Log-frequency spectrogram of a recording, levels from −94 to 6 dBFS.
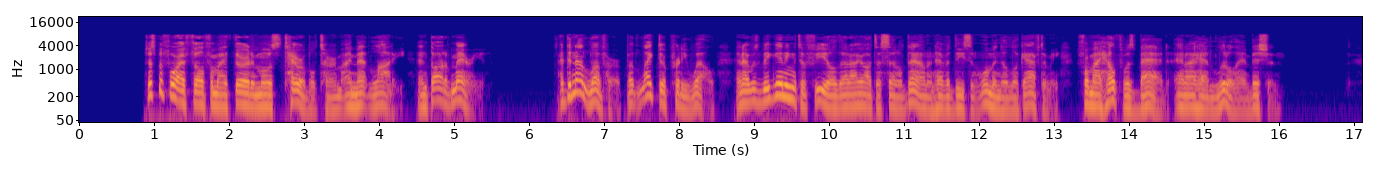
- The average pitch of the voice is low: Yes, low, 115 Hz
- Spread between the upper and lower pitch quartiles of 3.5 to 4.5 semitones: No, average, 5.1 semitones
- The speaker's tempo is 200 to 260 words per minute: Yes, fast, 205 wpm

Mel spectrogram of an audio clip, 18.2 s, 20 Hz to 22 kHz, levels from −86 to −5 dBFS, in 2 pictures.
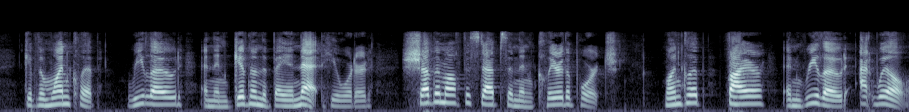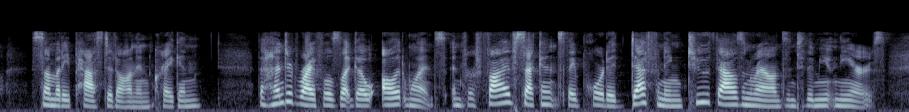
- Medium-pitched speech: No, high, 200 Hz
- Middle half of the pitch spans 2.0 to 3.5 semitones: No, average, 4.5 semitones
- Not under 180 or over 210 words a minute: Yes, average, 190 wpm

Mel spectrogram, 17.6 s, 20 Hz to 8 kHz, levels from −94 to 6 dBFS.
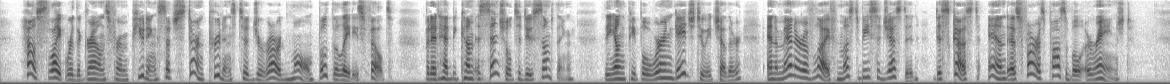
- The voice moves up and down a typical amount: No, wide, 5.7 semitones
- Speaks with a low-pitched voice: No, high, 215 Hz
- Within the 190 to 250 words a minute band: No, average, 165 wpm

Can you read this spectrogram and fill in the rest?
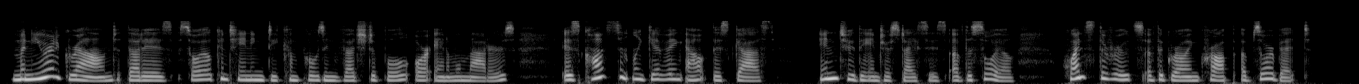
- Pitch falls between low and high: No, high, 200 Hz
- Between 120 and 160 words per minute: Yes, average, 140 wpm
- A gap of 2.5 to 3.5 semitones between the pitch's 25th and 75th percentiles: No, average, 3.9 semitones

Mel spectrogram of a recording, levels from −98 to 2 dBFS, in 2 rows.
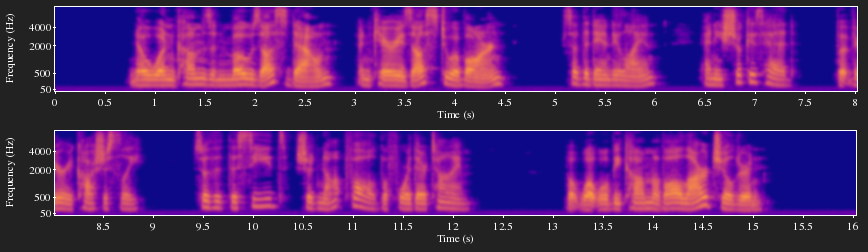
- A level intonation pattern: Yes, narrow, 2.3 semitones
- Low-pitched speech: No, medium, 155 Hz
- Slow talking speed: No, average, 155 wpm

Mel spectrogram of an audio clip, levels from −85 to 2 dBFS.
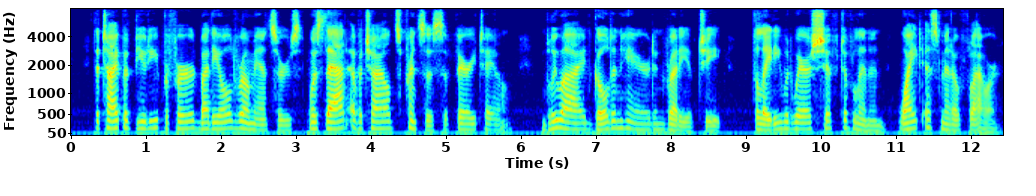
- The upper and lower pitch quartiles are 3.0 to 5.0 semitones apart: Yes, average, 3.5 semitones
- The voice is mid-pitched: Yes, medium, 155 Hz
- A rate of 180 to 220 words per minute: Yes, average, 185 wpm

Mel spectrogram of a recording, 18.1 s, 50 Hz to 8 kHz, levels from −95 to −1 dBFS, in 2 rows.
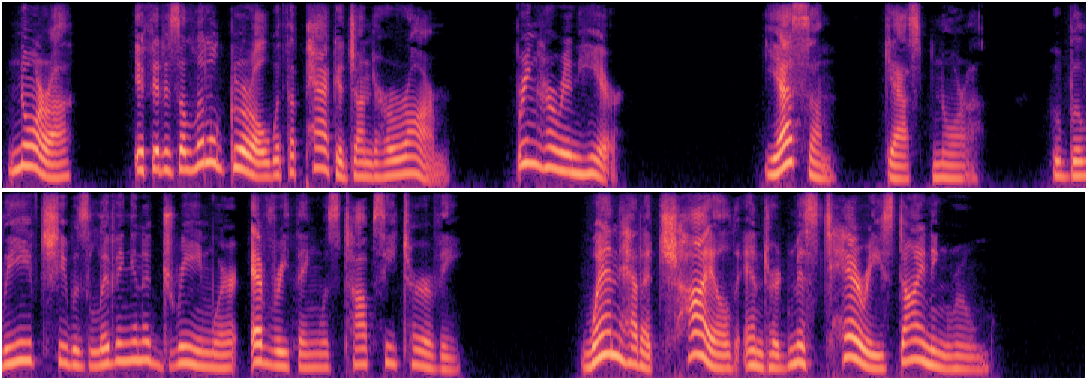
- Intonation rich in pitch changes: Yes, wide, 6.6 semitones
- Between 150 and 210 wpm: No, average, 140 wpm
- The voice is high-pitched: Yes, high, 200 Hz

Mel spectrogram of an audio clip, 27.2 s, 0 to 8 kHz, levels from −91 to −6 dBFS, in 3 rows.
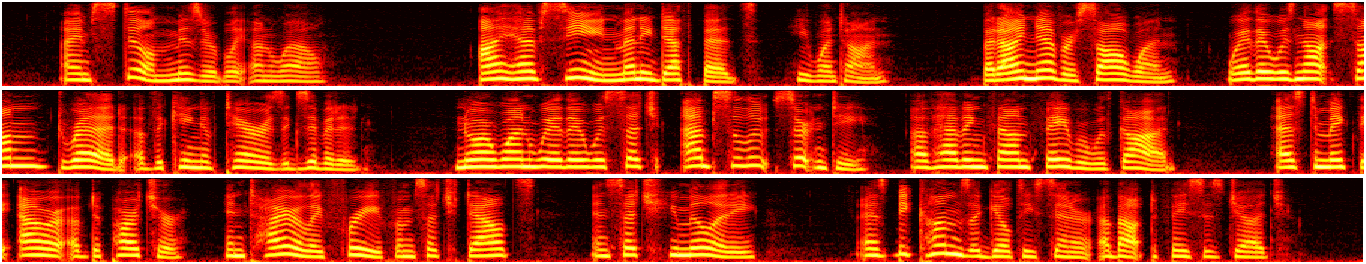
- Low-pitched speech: No, high, 230 Hz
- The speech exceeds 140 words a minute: Yes, average, 155 wpm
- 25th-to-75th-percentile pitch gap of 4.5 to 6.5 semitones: Yes, average, 4.8 semitones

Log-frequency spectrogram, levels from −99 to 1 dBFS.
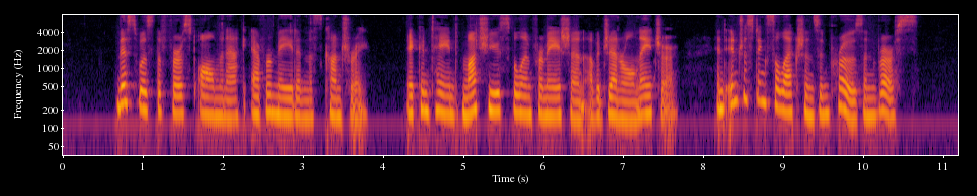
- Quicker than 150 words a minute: No, average, 140 wpm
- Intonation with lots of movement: No, average, 3.6 semitones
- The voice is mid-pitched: Yes, medium, 170 Hz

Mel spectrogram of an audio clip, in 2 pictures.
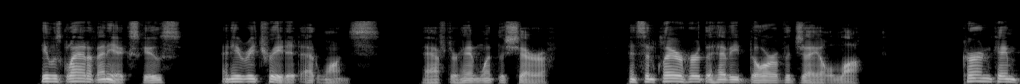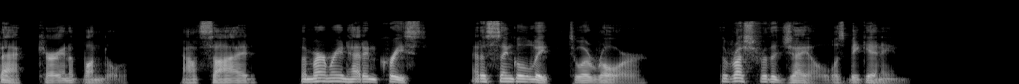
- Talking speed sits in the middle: Yes, average, 150 wpm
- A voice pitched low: Yes, low, 100 Hz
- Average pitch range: No, wide, 8.6 semitones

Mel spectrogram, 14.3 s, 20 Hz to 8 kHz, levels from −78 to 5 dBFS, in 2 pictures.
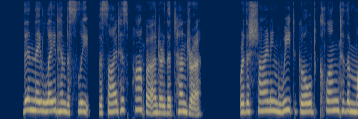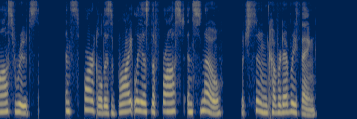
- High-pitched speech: Yes, high, 215 Hz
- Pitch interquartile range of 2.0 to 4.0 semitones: Yes, average, 2.9 semitones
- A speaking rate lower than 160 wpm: Yes, average, 145 wpm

